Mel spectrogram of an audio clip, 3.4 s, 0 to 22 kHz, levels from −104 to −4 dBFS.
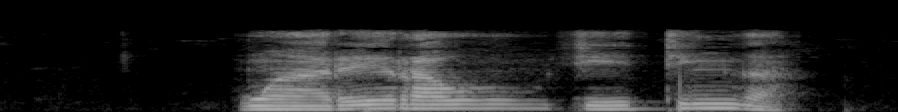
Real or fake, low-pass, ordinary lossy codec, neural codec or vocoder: real; 7.2 kHz; AAC, 32 kbps; none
